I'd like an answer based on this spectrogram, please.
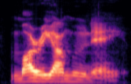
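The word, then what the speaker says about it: Mariamne: english one yes but in greek it's maria mooney sounds japanese actually but yes he was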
